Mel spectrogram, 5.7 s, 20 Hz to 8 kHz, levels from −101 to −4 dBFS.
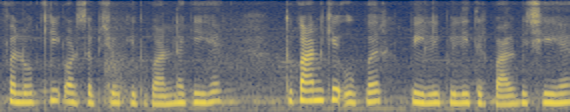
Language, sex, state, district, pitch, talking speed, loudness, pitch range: Hindi, female, Haryana, Charkhi Dadri, 200 Hz, 170 wpm, -19 LUFS, 190-220 Hz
